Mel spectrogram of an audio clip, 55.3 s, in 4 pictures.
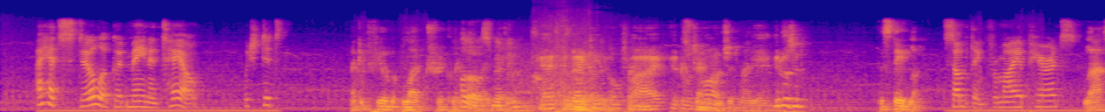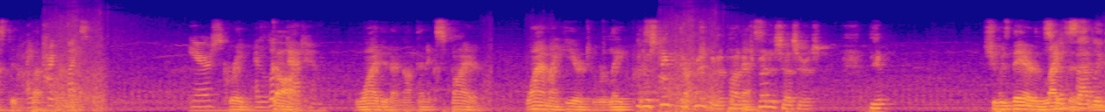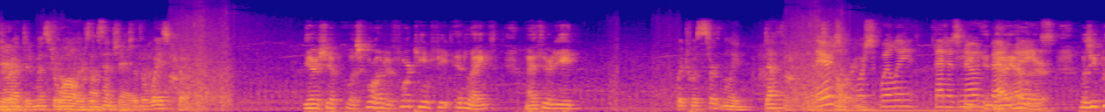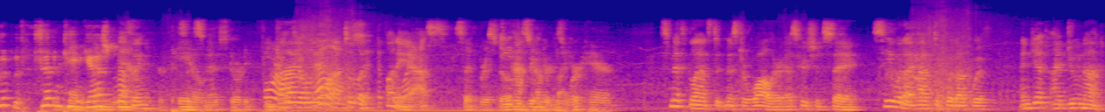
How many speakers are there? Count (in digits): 4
